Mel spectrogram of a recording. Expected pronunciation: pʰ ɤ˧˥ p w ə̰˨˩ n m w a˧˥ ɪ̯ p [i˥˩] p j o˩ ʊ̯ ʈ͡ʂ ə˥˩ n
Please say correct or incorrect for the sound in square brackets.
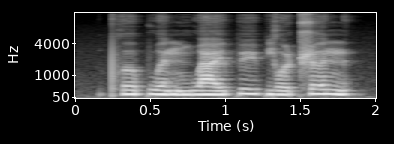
incorrect: y˥˩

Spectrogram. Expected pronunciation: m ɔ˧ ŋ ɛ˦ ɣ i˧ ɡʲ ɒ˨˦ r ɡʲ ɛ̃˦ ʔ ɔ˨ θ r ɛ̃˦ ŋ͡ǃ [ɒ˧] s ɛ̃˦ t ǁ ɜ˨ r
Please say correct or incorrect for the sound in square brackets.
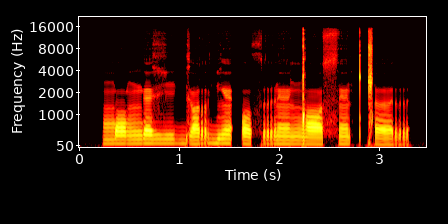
correct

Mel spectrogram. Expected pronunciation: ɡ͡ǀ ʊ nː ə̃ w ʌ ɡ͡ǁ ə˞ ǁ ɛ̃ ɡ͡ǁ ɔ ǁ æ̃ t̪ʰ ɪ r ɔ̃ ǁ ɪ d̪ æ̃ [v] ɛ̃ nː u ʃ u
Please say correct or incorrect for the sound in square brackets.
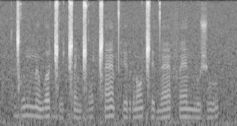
incorrect: f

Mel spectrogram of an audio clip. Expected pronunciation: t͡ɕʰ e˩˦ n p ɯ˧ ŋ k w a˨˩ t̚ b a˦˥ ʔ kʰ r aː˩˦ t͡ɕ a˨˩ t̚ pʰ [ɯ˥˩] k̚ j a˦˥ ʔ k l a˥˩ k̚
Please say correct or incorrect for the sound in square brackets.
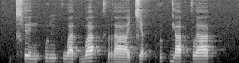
correct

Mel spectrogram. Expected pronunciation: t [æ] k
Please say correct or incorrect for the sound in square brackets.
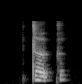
incorrect: ɐ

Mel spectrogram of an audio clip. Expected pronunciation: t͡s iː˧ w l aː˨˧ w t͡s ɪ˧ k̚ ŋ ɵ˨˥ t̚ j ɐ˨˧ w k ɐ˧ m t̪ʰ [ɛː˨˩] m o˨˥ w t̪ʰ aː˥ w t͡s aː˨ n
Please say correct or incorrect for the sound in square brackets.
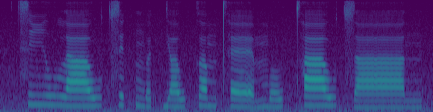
correct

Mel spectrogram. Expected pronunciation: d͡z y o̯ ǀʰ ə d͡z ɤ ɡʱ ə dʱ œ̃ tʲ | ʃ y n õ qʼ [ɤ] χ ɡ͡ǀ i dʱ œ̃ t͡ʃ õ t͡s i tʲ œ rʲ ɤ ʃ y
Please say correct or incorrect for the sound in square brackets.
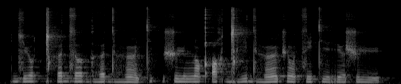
incorrect: ɔ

